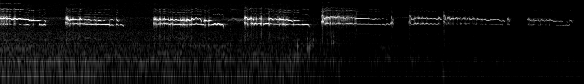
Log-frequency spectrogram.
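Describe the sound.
Shrill, high screeching calls of a young swift that had fallen from its nest, repeated in a series of short bursts with brief gaps. The calls are loud and unaccompanied, with a low background rumble in the first half that then fades away.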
